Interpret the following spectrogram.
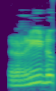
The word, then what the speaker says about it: read: रीड verb की जब third form होती है, सेकंड फॉर्म होती है, तो स्पेलिंग सेम रहती है, लेकिन प्रोनाउंसिएशन में रीड की जगह रेड पढ़ते हैं, तो ये थर्ड फॉर्म है रेड।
